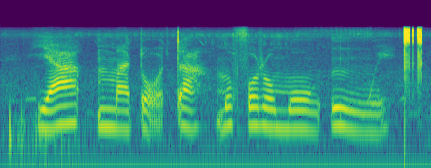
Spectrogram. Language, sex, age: Tswana, female, 19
